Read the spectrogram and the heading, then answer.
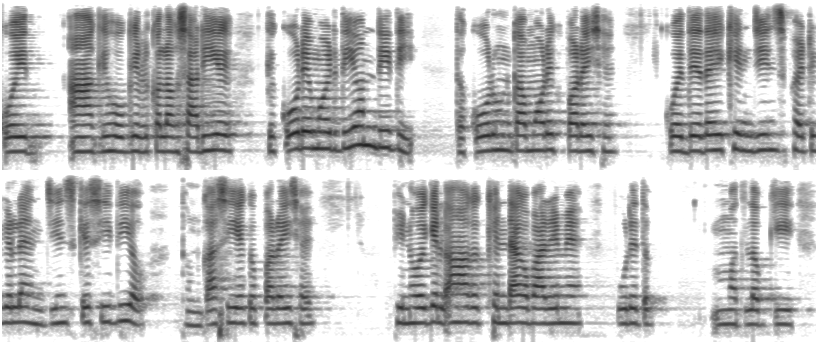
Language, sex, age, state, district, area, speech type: Maithili, female, 18-30, Bihar, Samastipur, rural, spontaneous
